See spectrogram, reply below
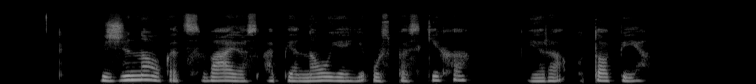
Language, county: Lithuanian, Kaunas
